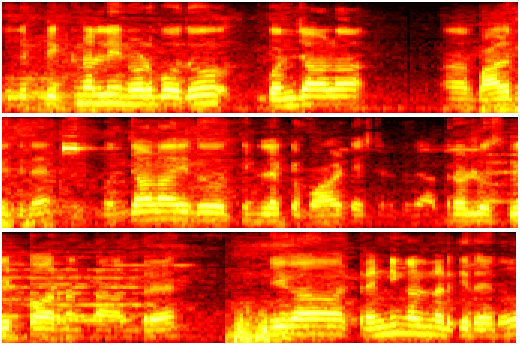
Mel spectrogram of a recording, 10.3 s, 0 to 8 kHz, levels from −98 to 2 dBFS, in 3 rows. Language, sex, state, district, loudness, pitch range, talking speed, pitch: Kannada, male, Karnataka, Dharwad, -15 LUFS, 140-170 Hz, 130 wpm, 160 Hz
